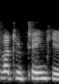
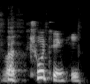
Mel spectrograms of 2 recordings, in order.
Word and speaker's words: Watutinki: War Tutinki und nicht war Betonung auf der 2. Nicht Watutinki, das ist, klingt nach Takatugala. Nein, es ja. ist Watutinki.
